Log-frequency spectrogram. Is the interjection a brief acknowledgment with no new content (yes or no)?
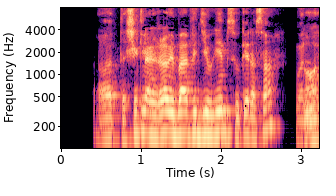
no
